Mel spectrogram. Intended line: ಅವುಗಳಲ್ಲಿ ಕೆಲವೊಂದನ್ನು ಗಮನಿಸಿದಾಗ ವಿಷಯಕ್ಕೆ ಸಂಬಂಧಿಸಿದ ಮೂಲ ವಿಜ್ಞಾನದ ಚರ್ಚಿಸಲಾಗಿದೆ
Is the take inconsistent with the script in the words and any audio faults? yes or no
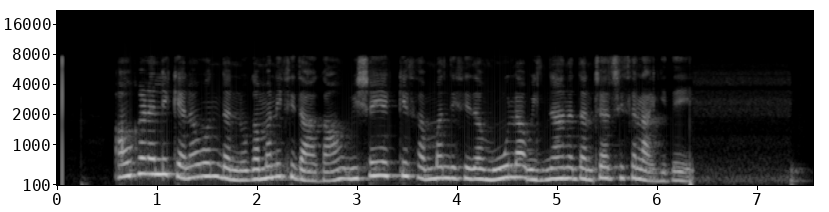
no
